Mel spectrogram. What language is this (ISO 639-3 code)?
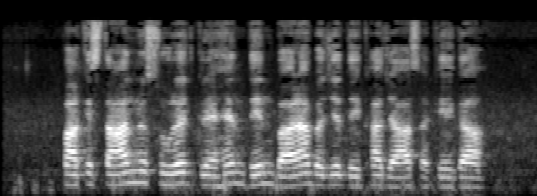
urd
